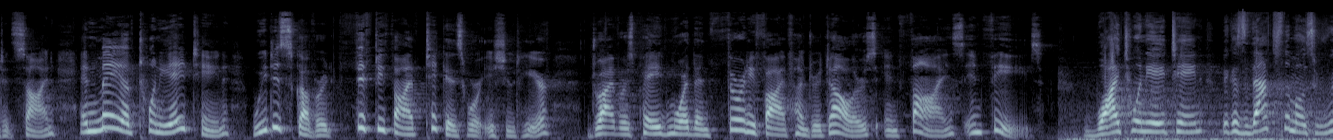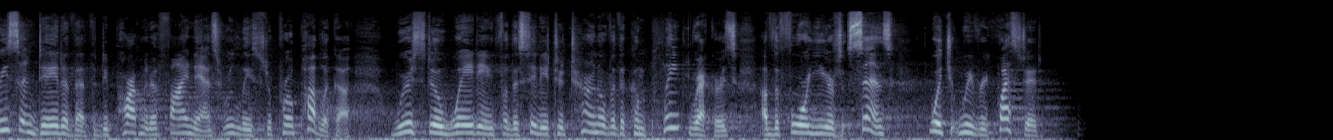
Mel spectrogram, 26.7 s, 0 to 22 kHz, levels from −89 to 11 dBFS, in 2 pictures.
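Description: Nothing is technically wrong with the audio, and the fade-out that finishes at about 24.2 s is smooth, as an editor would shape it.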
